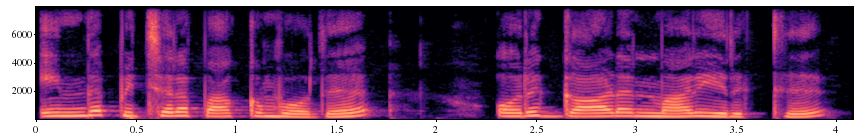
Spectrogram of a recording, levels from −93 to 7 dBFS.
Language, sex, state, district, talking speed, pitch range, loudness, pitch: Tamil, female, Tamil Nadu, Nilgiris, 105 wpm, 215-260 Hz, -13 LUFS, 235 Hz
